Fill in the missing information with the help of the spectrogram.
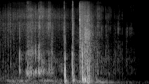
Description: Sfx_manitsattack_02.ogg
